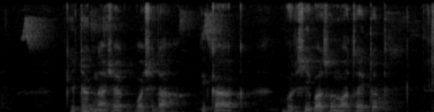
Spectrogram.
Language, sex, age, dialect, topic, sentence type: Marathi, male, 46-50, Southern Konkan, agriculture, statement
